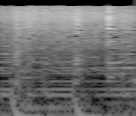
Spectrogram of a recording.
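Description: Chopped capsicum sizzles in hot oil in a pan, a continuous close frying hiss broken by a few brief stirring scrapes, over roughly a second.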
